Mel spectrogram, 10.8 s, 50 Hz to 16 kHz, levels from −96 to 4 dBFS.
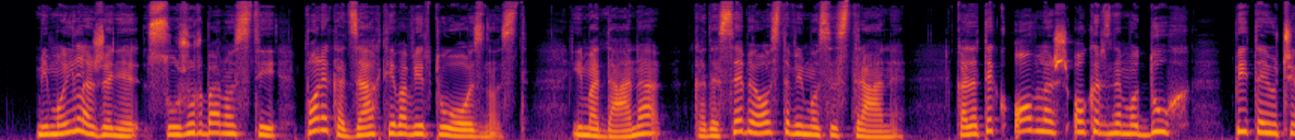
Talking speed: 105 wpm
